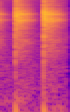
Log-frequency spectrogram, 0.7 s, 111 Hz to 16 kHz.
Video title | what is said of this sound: Top 3 Low Cost Wireless Keyboard On Amazon | it just sounds cheap and rattly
